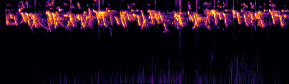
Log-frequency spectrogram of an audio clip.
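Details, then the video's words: Saffron finches singing together, played to fire up and warm a quiet canary: a dense, unbroken stream of sharp, high chirped notes and quick slurred twitters running the whole time over a low rumbling background. "canto de canário da terra junto pra foguea e esquentar seu canário frio"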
